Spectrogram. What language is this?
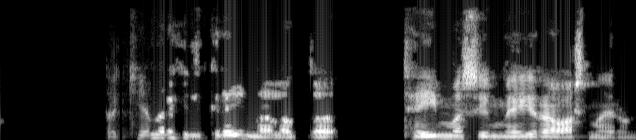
Icelandic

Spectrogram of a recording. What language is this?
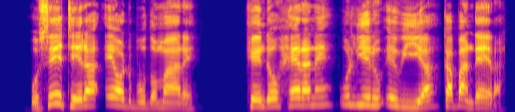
Luo (Kenya and Tanzania)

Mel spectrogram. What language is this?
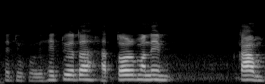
Assamese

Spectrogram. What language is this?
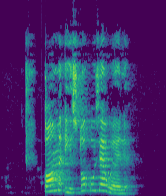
Kabyle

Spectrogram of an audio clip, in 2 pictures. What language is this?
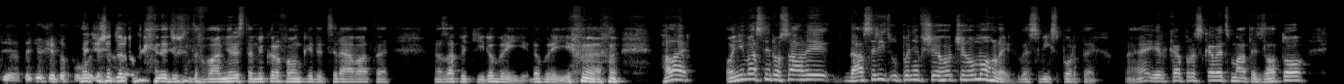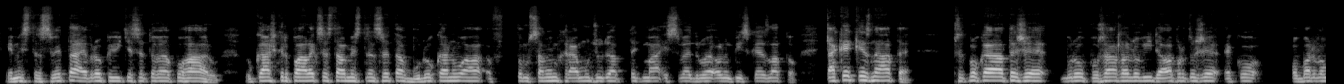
Czech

